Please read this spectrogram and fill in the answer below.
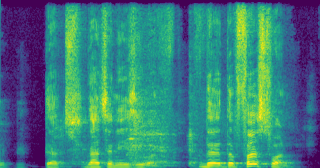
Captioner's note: audience laughter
